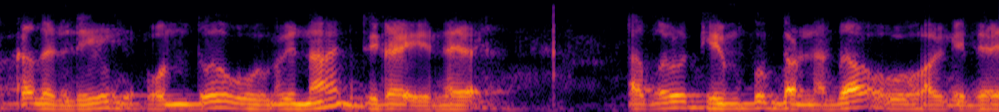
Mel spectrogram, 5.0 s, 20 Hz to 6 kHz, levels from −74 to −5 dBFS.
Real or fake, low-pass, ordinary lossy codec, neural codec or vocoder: fake; 5.4 kHz; none; codec, 24 kHz, 1.5 kbps, HILCodec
